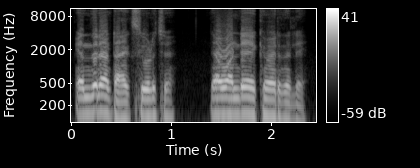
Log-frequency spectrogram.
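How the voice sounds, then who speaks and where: A man's voice: mid-range voice, quick pace, darkish tone, no room sound, natural voice. A man reading the lines of a possessive older male boss who reproaches a woman over the phone. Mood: reproachful.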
